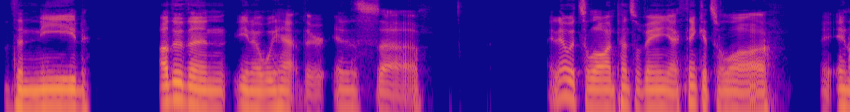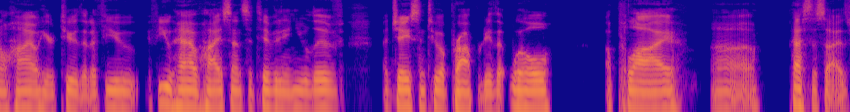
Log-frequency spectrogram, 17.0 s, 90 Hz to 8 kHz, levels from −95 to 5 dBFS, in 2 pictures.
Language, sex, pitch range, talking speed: English, male, 100-115 Hz, 165 wpm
